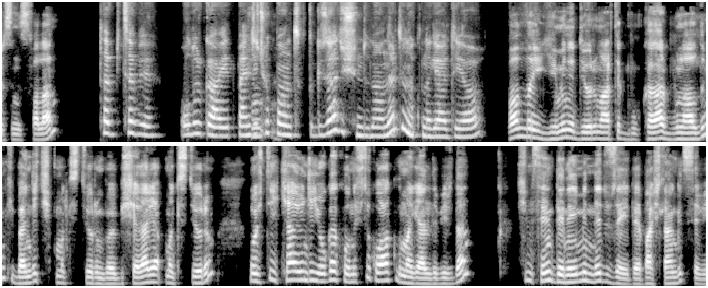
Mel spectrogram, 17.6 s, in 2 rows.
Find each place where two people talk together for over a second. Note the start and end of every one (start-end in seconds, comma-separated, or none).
none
